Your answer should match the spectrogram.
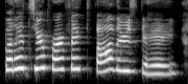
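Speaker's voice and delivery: high, loud mock-distraught whine; upset wail. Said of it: "I'm so upset and getting so much anxiety".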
